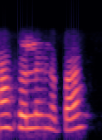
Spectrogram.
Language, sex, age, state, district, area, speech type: Tamil, female, 18-30, Tamil Nadu, Kallakurichi, rural, conversation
